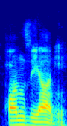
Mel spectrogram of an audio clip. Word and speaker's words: Ponziani: yeah to get educated so this is the ponzianzi how do i pronounce this ponziani yeah yeah i know it's like something for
